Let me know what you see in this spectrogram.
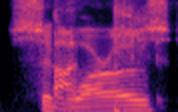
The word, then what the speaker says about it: Saguaros: And the G is silent. The Surprise Saguaros. Saguaros, Saguaros, the Cactus.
